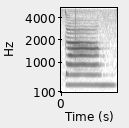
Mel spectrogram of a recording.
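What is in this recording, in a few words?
"gaang1", Cantonese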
